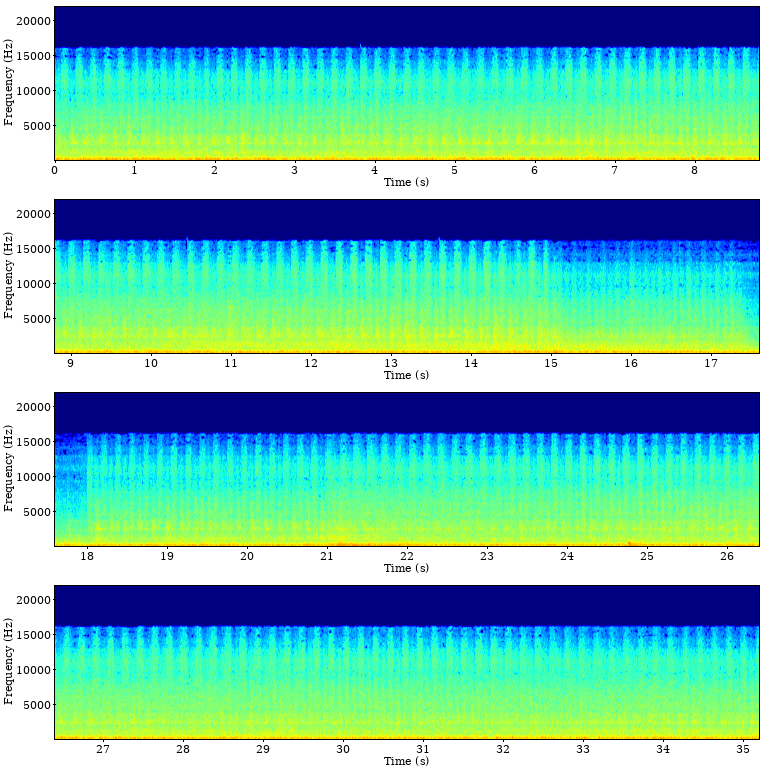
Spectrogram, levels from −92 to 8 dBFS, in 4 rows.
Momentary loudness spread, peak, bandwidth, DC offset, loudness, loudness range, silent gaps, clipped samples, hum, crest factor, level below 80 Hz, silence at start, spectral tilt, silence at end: 2 LU; -4 dBFS; 16.5 kHz; under 0.1%; -21 LUFS; 2 LU; none; under 0.1%; none; 16 dB; -38 dBFS; 0 s; -4 dB/octave; 0 s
